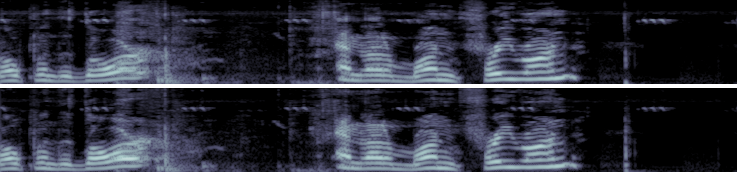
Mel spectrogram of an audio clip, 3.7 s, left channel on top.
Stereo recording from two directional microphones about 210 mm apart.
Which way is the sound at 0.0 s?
10° right (ahead or behind).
